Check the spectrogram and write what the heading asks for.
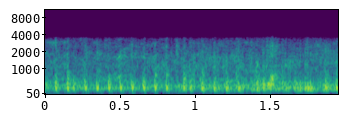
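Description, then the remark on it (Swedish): The engine of the first untuned four-wheel-drive rally car arriving, from the Gullabo RC club, runs with a rapid, regular throbbing beat, a gruff mid-pitched rumble holding fairly steady in loudness for the whole two seconds, with no voices over it. “Ja, när första otrimmade fyrhjulsdrivna bil eh, kommer in till oss”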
